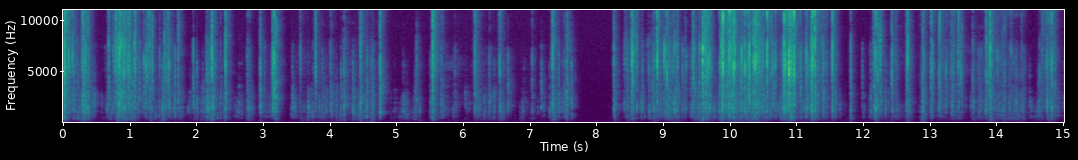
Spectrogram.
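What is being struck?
Plastic bag of cookies.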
